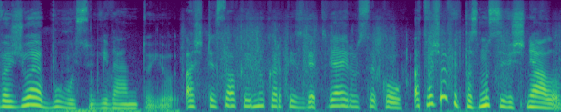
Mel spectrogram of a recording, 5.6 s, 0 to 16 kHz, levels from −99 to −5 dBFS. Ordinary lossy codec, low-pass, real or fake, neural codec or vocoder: Opus, 32 kbps; 14.4 kHz; fake; vocoder, 44.1 kHz, 128 mel bands every 256 samples, BigVGAN v2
